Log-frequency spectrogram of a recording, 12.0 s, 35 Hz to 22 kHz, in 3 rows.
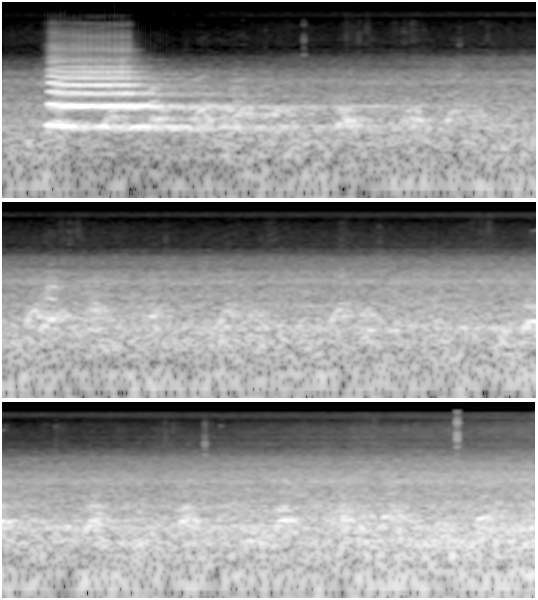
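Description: VL10K electric locomotive sounding its horn once, a loud blast of about a second that sets in suddenly and then fades. After it comes the approaching freight train's steady rumble of wheels on rail, growing louder.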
